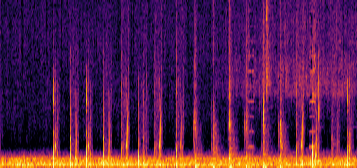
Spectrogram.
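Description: Quick light footsteps patter as a game character walks.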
